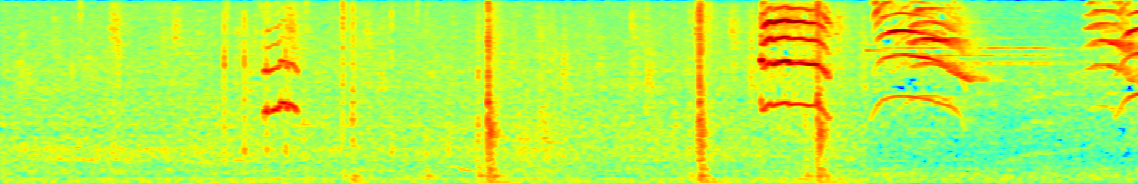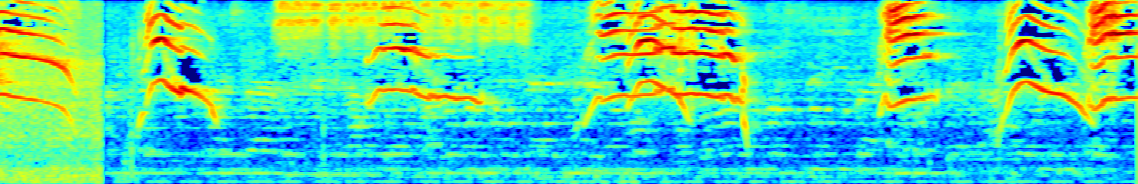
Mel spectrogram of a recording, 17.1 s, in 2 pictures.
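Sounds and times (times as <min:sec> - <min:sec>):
kittens mewing: 0:00.6 - 0:04.5, 0:05.4 - 0:14.3, 0:15.1 - 0:17.0
sharp knocks: 0:02.2 - 0:06.6.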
